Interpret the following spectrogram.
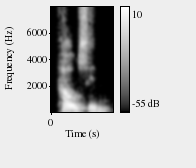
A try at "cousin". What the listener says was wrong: Bunyinya bukan cow. Ka. Ka. Zen. Cousin. Bacanya ini. Yes, jadi OU bunyinya A. Bukan cousin atau cousin.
